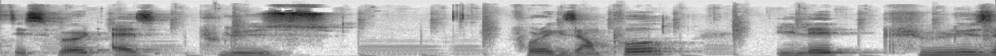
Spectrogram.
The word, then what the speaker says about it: plus: Second, if we have a noun starting with a vowel, we have to pronounce this word as pluz.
